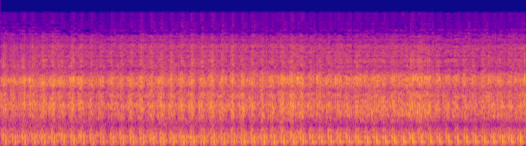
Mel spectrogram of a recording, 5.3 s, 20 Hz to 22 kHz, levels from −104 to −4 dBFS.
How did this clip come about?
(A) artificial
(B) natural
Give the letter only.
A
